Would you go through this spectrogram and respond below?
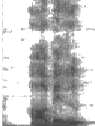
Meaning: definite singular of abild
- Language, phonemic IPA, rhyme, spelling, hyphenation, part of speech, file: Norwegian Bokmål, /ˈɑːbɪln̩/, -ɪln̩, abilden, ab‧ild‧en, noun, Nb-abilden.ogg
